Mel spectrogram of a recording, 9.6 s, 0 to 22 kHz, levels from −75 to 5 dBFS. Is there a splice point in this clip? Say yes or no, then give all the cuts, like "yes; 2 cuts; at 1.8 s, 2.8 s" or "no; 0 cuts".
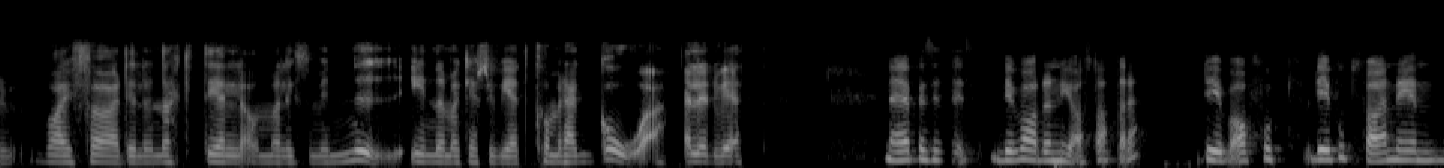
yes; 1 cut; at 6.5 s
